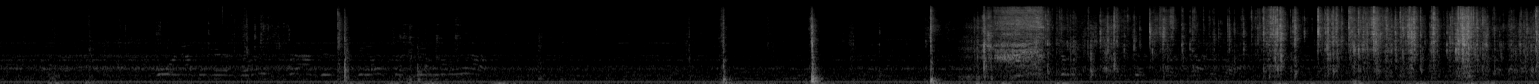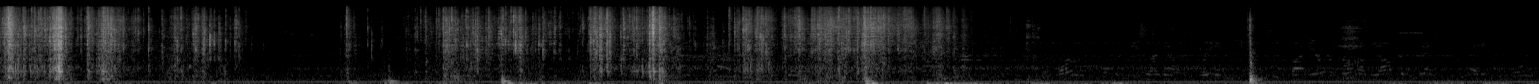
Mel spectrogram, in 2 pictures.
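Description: Foil wrappers of 2019 Bowman Draft Super Jumbo trading-card packs being torn open and crinkled by gloved hands, in two spells of about eight and six seconds after a quieter start with a few light clicks. A steady low hum runs underneath.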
